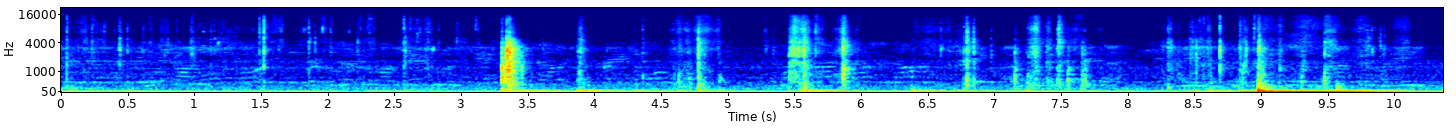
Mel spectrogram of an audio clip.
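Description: Hands handling trading cards, plastic card holders and a cardboard card box on a table: light rustles and clicks, a sharp knock a little over three seconds in, and a louder low rumble of handling near the end as the box is picked up.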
